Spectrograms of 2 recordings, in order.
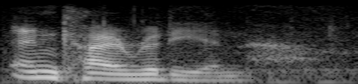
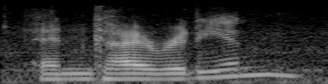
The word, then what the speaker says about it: Enchiridion: The word is Enchiridion. Enchiridion? I believe that's the pronunciation. At least that's how they say it in Adventure Time.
